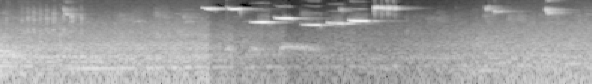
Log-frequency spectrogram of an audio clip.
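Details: Snowy-browed flycatcher singing in the morning, used as a lure, in a clear, flute-like style: a quick phrase of thin, high whistled notes stepping downward, then a few faint high notes against a quiet background.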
